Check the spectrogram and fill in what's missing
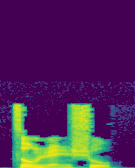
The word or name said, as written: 总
